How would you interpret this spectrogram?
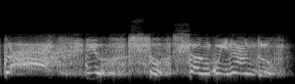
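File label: Italian damaged pilot mood high, speech; War Thunder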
